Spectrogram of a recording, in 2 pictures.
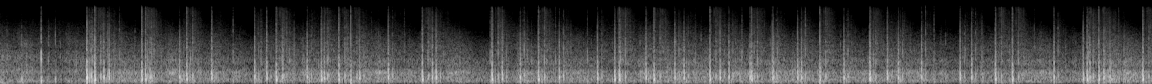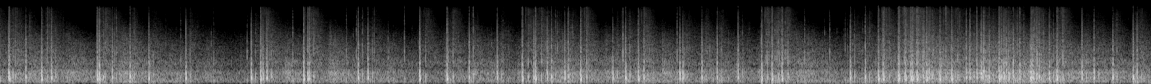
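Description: Spinning wheel fireworks on the water giving off a dense, continuous rapid crackling and popping, which swells louder near the end.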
